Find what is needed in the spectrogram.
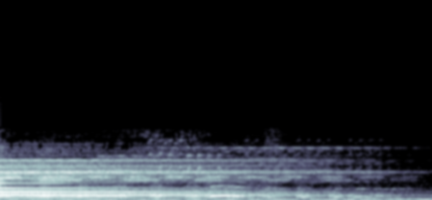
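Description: A series of owl hoots over a steady eerie drone of held tones, all fading out toward the end.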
